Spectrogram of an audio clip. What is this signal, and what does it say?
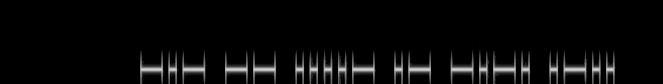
Morse code, heard as a keyed tone, about 17 wpm, 700 Hz. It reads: KM4ACL
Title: USA Call Signs Repeated 3x 17wpm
